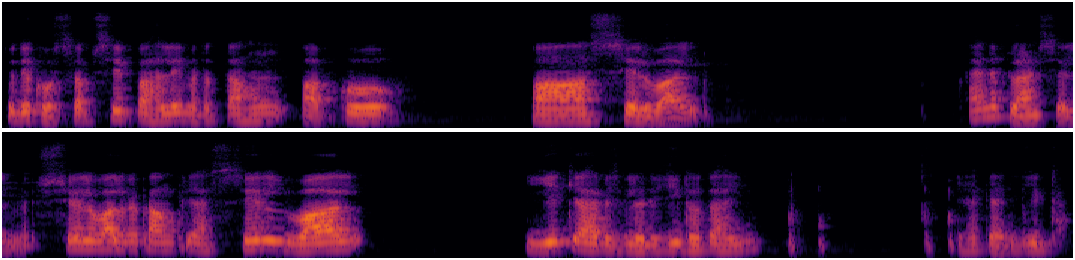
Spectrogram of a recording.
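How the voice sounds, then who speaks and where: A man teaching an online lecture, asking questions and answering them himself, with English terms mixed in and some phrases drawn out slowly. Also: mid-range voice, fairly even intonation. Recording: phone-like narrow band.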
